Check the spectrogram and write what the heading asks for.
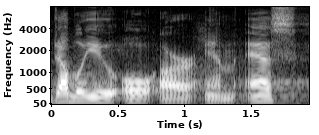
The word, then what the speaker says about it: Worms: Now, it's spelled W-O-R-M-S. We say Worms. Actually, in German, the W is pronounced like a V, so it's the Diet of Worms.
